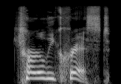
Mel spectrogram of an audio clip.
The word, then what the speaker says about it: Charlie Crist: And we'll talk about Charlie Crist from Florida.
